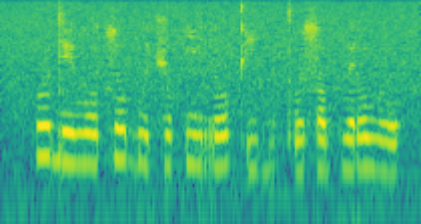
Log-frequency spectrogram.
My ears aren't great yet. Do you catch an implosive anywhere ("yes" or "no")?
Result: yes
